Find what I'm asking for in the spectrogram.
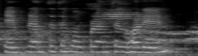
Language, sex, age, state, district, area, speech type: Bengali, female, 18-30, West Bengal, Birbhum, urban, spontaneous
